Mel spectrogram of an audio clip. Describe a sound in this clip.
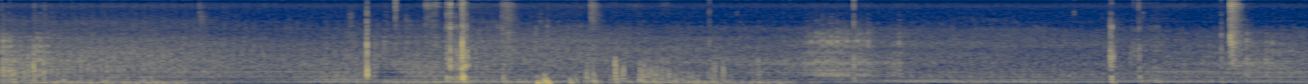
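Electric fans whir and hum steadily close by.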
